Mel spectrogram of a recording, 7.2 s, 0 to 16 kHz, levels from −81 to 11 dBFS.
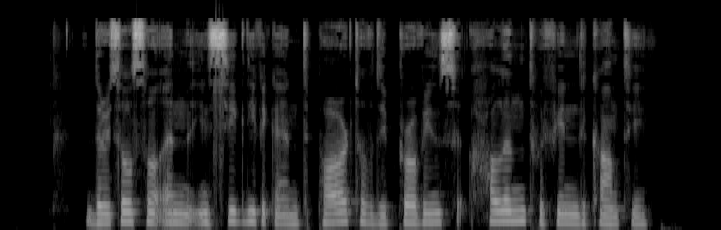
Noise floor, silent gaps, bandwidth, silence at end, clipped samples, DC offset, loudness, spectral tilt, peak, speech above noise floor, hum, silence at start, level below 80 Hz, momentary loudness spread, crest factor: -80 dBFS; none; 14 kHz; 0.75 s; under 0.1%; under 0.1%; -15 LUFS; -2.5 dB/octave; 0 dBFS; 57 dB; none; 0.85 s; -70 dBFS; 21 LU; 24 dB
